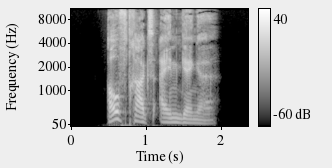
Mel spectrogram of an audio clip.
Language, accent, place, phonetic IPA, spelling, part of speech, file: German, Germany, Berlin, [ˈaʊ̯ftʁaːksˌʔaɪ̯nɡɛŋə], Auftragseingänge, noun, De-Auftragseingänge.ogg
- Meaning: nominative/accusative/genitive plural of Auftragseingang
